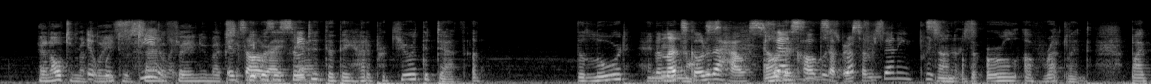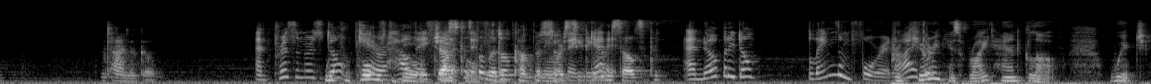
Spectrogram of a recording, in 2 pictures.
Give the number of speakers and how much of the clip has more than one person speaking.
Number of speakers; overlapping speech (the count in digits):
4, about 41%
